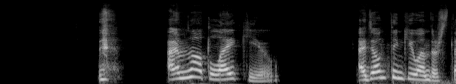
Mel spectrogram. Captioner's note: scoffs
